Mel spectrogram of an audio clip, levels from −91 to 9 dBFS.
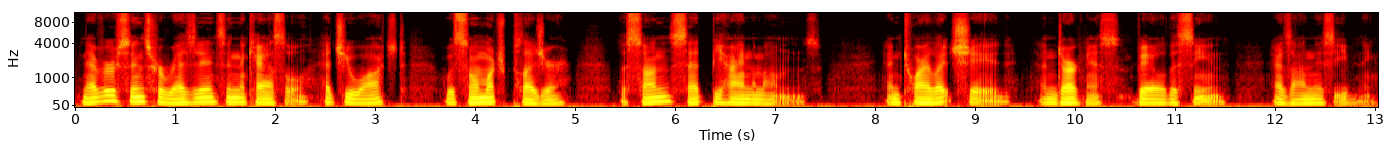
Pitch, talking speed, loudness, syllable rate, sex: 110 Hz, 145 wpm, -20 LUFS, 4.6 syllables/s, male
